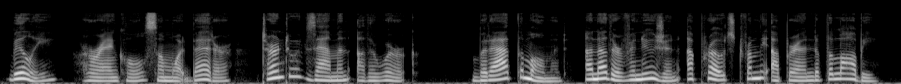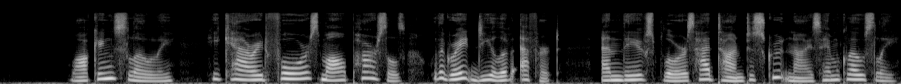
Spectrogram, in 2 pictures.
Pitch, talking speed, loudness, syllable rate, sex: 205 Hz, 155 wpm, -18 LUFS, 5.2 syllables/s, female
